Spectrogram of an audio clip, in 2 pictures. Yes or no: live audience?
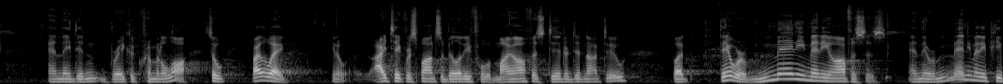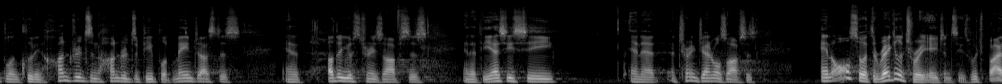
yes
